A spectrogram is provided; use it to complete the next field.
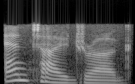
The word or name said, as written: antidrug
